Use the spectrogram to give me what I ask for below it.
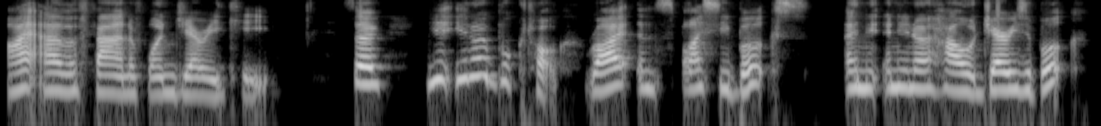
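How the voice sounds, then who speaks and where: A young woman hosting a casual, rambling tier list video, playful and quick to interrupt herself with jokes. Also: on the high side, darkish tone, no echo, muffled recording. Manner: playful, self-interrupting, jokey.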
